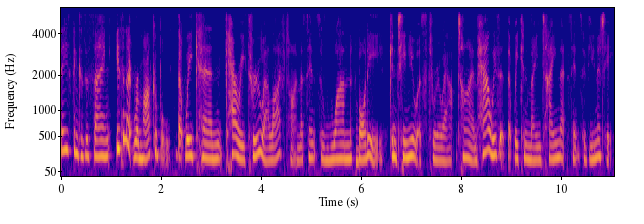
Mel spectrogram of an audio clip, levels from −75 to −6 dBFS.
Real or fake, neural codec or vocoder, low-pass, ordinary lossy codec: real; none; 5.4 kHz; MP3, 48 kbps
